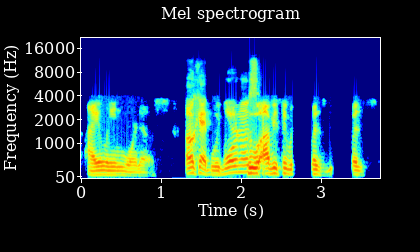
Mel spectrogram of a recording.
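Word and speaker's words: Aileen Wuornos: I always mispronounce her name how do you pronounce it it's actually Eileen warnos it's it's just like the name but it's with an A so it's Eileen warnose okay who obviously was was warnose warnos okay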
